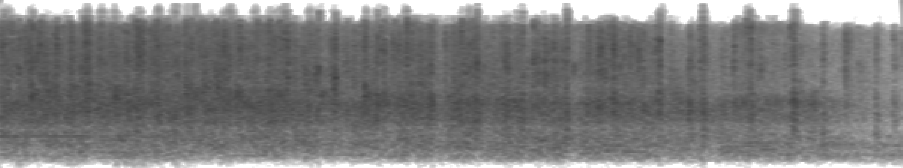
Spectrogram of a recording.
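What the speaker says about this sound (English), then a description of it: "Round of applause." Sustained applause from a large audience at a cabinet swearing-in ceremony, steady and dense for the whole stretch, tapering slightly at the very end, with no talk over it.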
